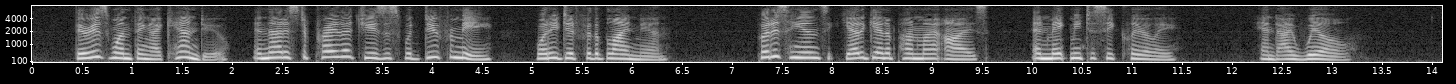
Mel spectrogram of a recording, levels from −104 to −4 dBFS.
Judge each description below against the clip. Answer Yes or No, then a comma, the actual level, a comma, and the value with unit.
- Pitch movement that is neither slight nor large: Yes, average, 4.6 semitones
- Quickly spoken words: No, average, 180 wpm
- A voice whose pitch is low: No, high, 245 Hz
